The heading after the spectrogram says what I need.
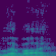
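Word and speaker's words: Lewy: that were written, Freelander, I always say Louis, but I think you should pronounce it Levi, something like that, and Katz.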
